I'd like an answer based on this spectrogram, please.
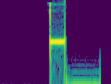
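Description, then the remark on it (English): A single short electronic beep, a clean steady tone lasting a fraction of a second, clear, a phone voicemail prompt signaling recording has begun, followed by quiet. “Please leave a detailed message to stand on the beep, and I will be sure to return your phone call upon my earliest convenience.”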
